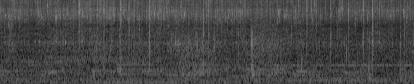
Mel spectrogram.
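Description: Steady sizzling hiss of ingredients cooking in a pan, with a few light clicks.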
